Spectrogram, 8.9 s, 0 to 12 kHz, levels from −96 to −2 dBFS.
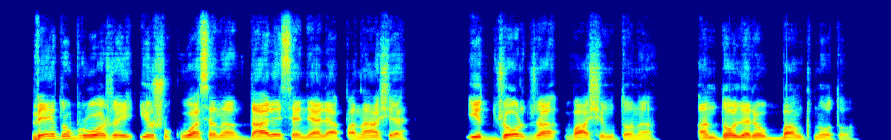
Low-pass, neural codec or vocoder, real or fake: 10.8 kHz; none; real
